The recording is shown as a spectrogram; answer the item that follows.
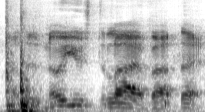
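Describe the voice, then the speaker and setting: An actor playing a folksy, stern, self-assured American small-town police chief in a 1950s radio drama. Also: male voice, fairly low pitch, moderate pace, heavy background noise, natural voice. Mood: grimly certain.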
